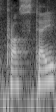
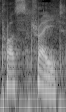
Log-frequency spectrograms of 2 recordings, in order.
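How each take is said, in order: First: The word has no r sound after the t. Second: The word has an r sound after the t. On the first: The speaker calls it right. "It's prostate" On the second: The speaker calls it wrong. "not prostrate, like most people say"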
